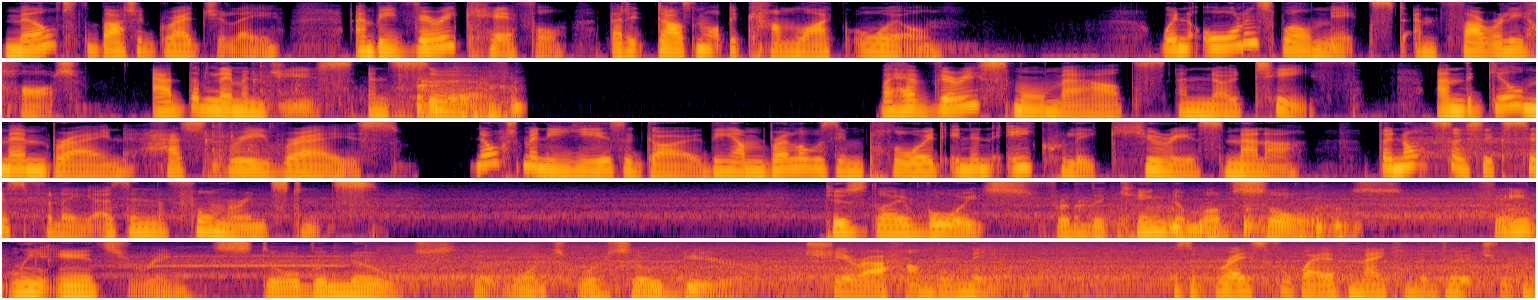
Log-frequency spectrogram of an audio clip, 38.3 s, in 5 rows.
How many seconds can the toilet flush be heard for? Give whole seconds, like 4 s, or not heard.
4 s.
